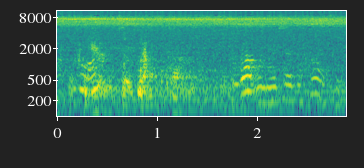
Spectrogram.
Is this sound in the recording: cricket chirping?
yes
